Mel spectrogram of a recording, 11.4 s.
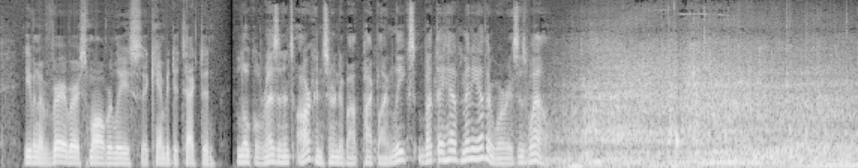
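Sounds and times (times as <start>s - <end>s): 
speech: 0.3s - 7.8s
trucks on gravel roads: 7.0s - 11.4s.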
